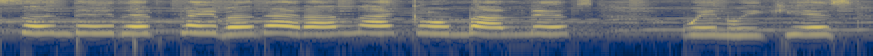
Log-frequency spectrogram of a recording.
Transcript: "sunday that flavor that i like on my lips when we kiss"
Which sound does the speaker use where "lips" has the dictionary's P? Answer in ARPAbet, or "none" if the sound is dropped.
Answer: P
